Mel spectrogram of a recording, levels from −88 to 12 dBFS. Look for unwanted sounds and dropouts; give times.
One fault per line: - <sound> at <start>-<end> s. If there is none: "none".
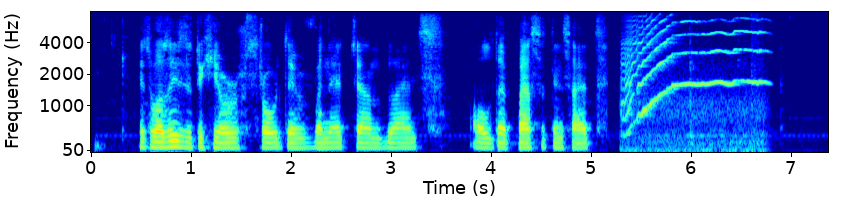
- squeak at 5.3-6.8 s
